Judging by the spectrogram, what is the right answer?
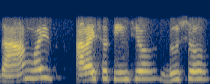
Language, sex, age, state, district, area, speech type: Bengali, female, 45-60, West Bengal, Darjeeling, rural, conversation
